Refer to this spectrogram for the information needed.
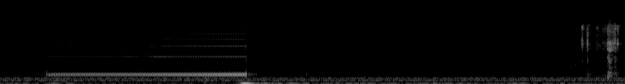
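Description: A telephone call being placed: a steady, buzzing dial tone holds for about two seconds, then a quiet line hiss, followed by a couple of short, sharp electronic bursts near the end. No one speaks.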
